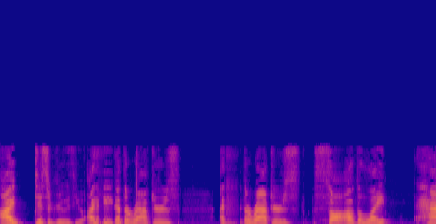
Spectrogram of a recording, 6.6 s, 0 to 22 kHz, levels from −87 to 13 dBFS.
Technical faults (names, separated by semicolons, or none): low-delay AAC compression; AAC frame loss with concealment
